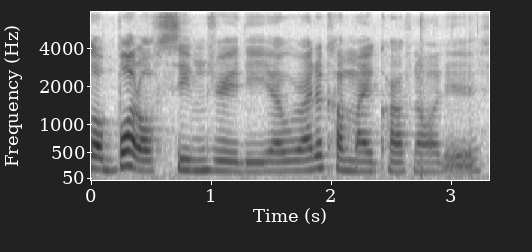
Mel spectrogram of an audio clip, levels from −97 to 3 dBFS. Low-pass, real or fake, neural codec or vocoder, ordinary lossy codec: none; real; none; none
